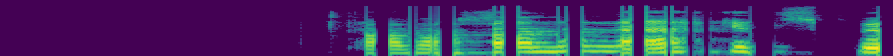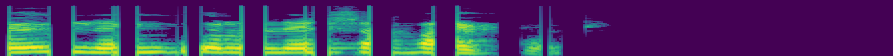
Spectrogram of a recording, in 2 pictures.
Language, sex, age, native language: Icelandic, female, 60-69, Icelandic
